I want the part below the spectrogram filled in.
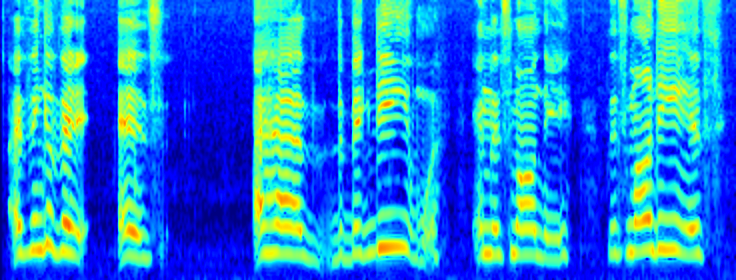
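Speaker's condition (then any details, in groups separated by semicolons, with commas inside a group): Cerebral palsy; congenital, present since birth, diagnosed by doctor, unable to walk, uses wheelchair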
